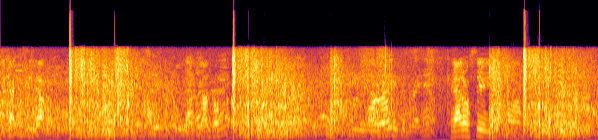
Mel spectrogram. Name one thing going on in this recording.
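A rifle fires sharp, single shots close by.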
